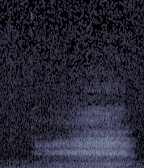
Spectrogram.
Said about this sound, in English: Oh my gosh! Sorry for the yawning. I apologize.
